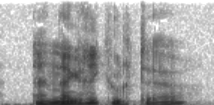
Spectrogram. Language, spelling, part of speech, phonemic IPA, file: French, agriculteur, noun, /a.ɡʁi.kyl.tœʁ/, Fr-agriculteur.ogg
- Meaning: farmer (person who works the land or who keeps livestock)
